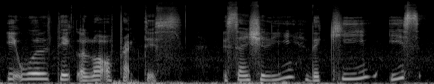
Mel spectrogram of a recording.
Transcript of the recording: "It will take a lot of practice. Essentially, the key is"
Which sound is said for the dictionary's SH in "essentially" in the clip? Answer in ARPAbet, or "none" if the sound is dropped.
SH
